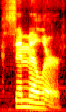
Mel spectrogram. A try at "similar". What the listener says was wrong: If you spell it, there's no U in it.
